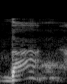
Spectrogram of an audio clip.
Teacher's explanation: O dá, além de bater a ponta da língua, eu preciso fazer uma vibração interior de prega vocal.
